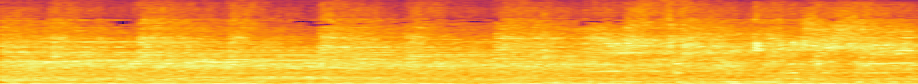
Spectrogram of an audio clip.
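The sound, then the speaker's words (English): A large hockey arena crowd roars steadily, a dense, sustained wall of cheering and shouting that stays loud throughout with no pauses or distinct voices standing out, as a player who landed an uppercut takes his helmet off and heads to the penalty box. “There's quite a roar from the crowd as Lagesson takes his helmet off and makes his way over to the penalty box.”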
